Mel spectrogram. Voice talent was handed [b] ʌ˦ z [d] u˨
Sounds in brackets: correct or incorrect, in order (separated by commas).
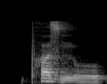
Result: incorrect, incorrect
